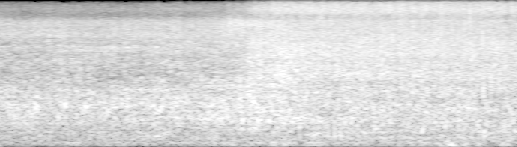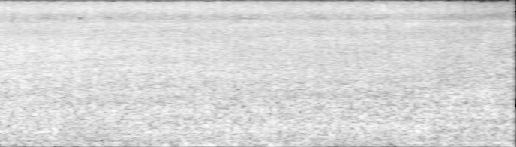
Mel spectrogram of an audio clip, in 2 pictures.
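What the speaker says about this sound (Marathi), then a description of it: "पाण्याचा तुम्ही बघू शकता किती प्रेशर आहे." Water gushes out under strong pressure in a village, a loud, steady rushing hiss that holds unbroken throughout with no voices.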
